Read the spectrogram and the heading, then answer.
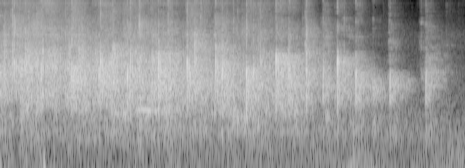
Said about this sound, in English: Thank you very much. Let's clap to the Lord for our brother.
